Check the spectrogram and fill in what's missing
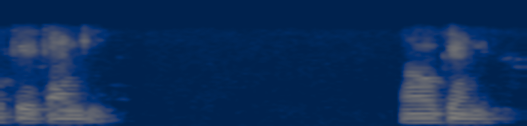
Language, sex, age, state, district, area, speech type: Telugu, male, 18-30, Telangana, Jayashankar, urban, conversation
